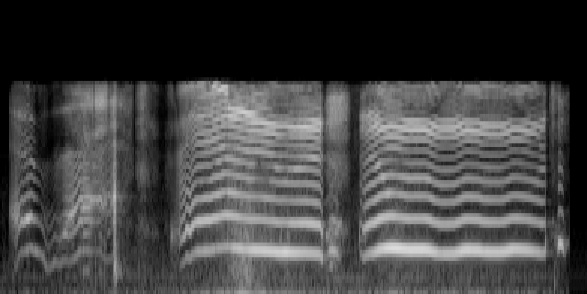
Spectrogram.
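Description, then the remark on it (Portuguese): A young son wails loudly on the upper floor of a duplex penthouse apartment in Lagoa, in long, sustained cries: a short rising whimper, then two drawn-out sobbing bouts with brief gasping breaks between them, with no other voices. “Estávamos na mesa relembrando os tempos de dureza quando explodiu um choro de criança no andar superior.”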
